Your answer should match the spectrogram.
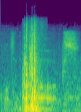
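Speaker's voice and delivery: slow, breathy movie-quote whisper; dramatic whisper. Pretend. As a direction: whisper it like a thriller climax. Dramatic quote of famous line.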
